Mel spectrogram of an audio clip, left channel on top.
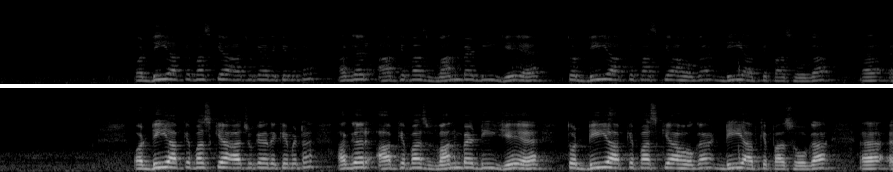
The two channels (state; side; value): quieter; left; 20.1 dB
